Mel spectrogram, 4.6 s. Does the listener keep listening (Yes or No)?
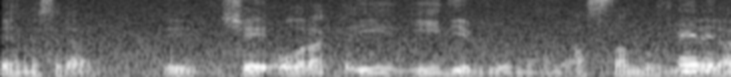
No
